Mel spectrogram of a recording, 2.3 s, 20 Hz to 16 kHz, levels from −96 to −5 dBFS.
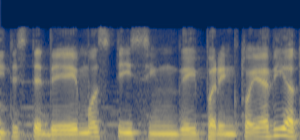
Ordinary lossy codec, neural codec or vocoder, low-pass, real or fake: Opus, 64 kbps; codec, 16 kHz, 2 kbps, X-Codec, HuBERT features, trained on balanced general audio; 7.2 kHz; fake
